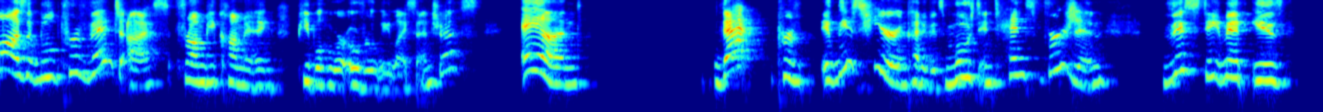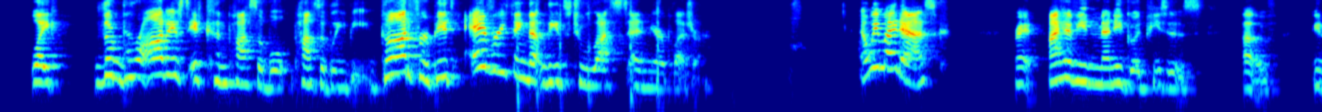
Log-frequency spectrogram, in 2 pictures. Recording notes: This audio was originally captured from Zoom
